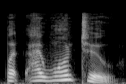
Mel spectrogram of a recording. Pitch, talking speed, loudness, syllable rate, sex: 160 Hz, 190 wpm, -16 LUFS, 3.9 syllables/s, male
